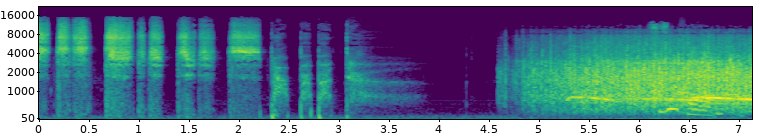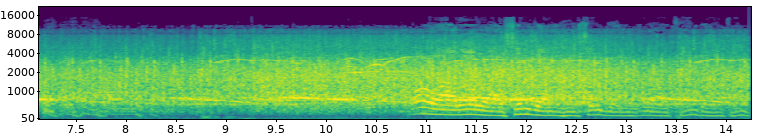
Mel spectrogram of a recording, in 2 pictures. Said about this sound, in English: You never give me an applause after my intros. You can't give yourself an applause. I didn't give that applause. Those are people in the studio who appreciated that intro and just put their hands together.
